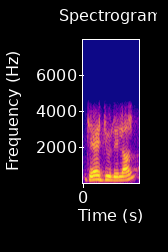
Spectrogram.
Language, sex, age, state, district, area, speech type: Sindhi, female, 30-45, Maharashtra, Thane, urban, conversation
